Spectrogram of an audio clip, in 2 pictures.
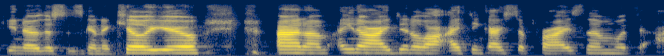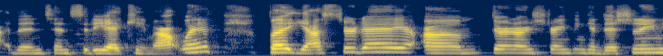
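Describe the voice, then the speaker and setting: A woman's voice: medium pitch, pushed and bright. A young adult woman fighter, answering interview questions earnestly, with many fillers and restarts. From United States.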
